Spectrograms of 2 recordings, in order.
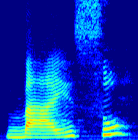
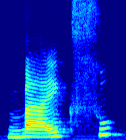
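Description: First: The x is sounded as an s. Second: The x is sounded as ks. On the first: "Vamos tentar com som de si" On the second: "E com som de ceci"

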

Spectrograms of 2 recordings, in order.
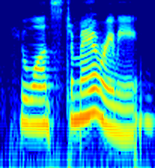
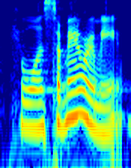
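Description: First: Wants to is slightly reduced with an s-like sound. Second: Wants to is said more weakly and reduced. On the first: "공기 살짝 새어 나가게요. 스소리 들어갑니다. 조금 빨리 할게요" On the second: "더 약하게 발음합니다"

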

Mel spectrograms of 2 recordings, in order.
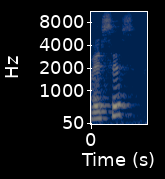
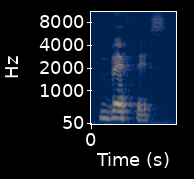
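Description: First: The c is pronounced like s. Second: The c is pronounced like th. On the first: This is how some places in Latin America say it. "they say it as if it was an S" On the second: This is how most of Spain says it. "like with a lisp"

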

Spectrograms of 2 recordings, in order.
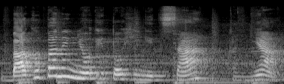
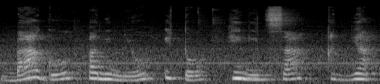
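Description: First: It is spoken at a normal volume. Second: It is spoken in a soft voice. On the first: "Normal na boses" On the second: "Mahinang boses"

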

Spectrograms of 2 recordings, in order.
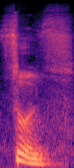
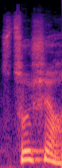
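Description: First: It is said as one syllable ending in z. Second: It is said as two syllables ending in a vowel. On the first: The speaker calls it right. "হবে হলো সুজ" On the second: The speaker calls it wrong. "সুশে হবে না"

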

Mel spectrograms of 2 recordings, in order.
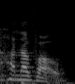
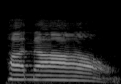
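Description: First: A v sound is slipped between the vowels. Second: The vowels run together with no consonant. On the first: "you'll just slip in the W, which is a V sound" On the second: "instead of hanao"

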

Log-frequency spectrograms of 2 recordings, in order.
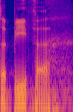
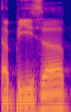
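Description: First: The name is said with a Spanish pronunciation. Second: The name is said with an English pronunciation. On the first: "but it's pronounced Ibiza" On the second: "It's Ibiza"

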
